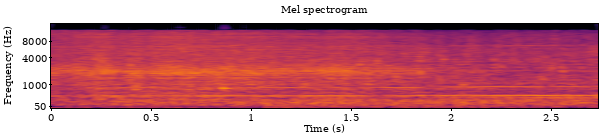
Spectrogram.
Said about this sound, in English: She goes to turn on the tap. Dahlia pulls back in fright as the tap spews out a torrent of water which starts off dark brown but then clears.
